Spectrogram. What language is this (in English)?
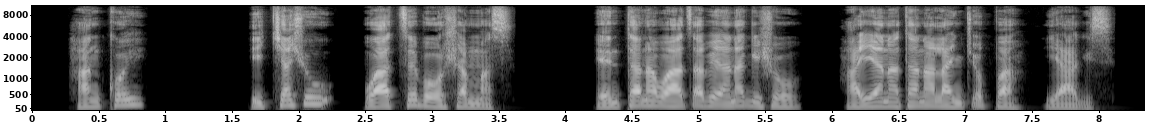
Gofa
